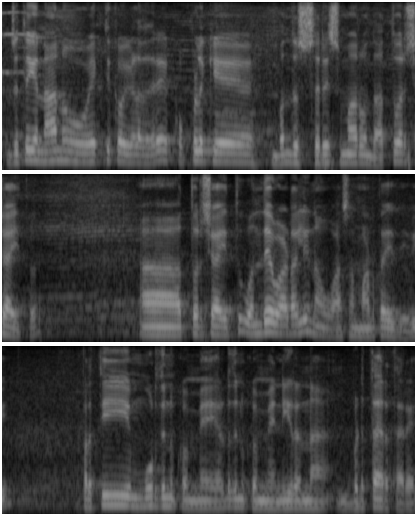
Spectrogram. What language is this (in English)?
Kannada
